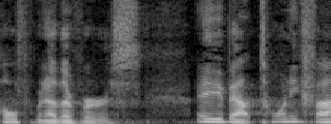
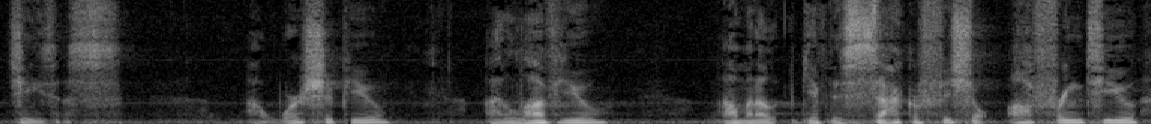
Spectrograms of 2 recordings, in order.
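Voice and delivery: hushed devotion; 3 semitones lower, 7 dB quieter than usual. Retold or imitated. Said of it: "she's like".

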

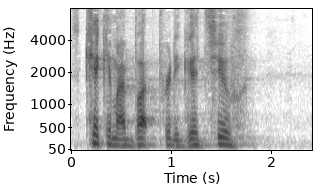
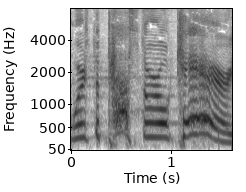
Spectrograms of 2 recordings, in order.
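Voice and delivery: mock indignant whine; 10 semitones higher, 6 dB louder than usual. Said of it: "I stood up, I'm like".

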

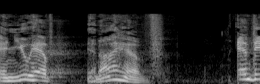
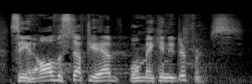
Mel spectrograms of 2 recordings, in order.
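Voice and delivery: ordinary talk

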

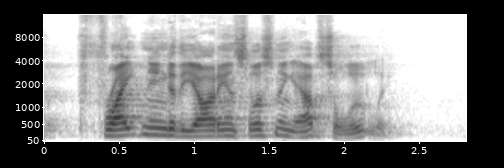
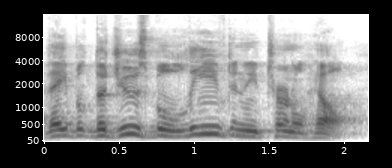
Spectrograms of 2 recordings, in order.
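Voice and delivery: ordinary delivery

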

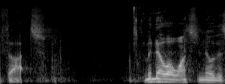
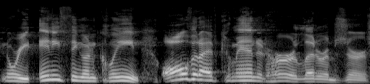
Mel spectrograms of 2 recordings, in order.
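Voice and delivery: raised, emphatic Bible reading voice; scripture reading; 8 semitones higher than usual. Acted. Pastor reading Judges to the church, emphatic reading voice. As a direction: proclaim the verses to the congregation. Reads verses twelve to fourteen.

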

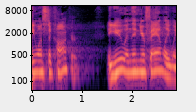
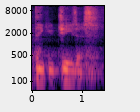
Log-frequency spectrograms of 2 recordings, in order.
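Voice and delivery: softer, slow, half-laughing thanks; relieved murmur; 5 semitones lower, 6 dB quieter, slower than usual. Retold or imitated. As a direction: breathe out relief with a little laugh. Relieved nobody opened the door.

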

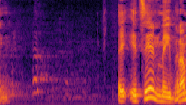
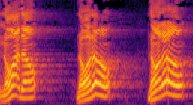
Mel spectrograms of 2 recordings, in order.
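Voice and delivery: higher-pitched, protesting re-enacted argument; insistent refusal; 9 semitones higher, 4 dB louder than usual. Arguing out loud with God in the hallway, insistent. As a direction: dig in and protest, pitch climbing.

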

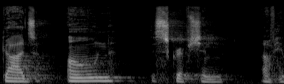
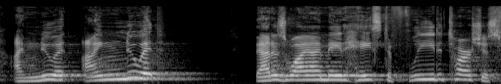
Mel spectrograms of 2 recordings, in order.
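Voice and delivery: loud, higher, exasperated Jonah who saw it coming; 4 semitones higher, 7 dB louder than usual. Acted. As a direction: pastor voicing Jonah railing at God, loud exasperated outburst. Preacher voices Jonah's angry complaint.

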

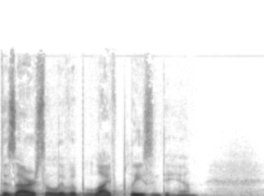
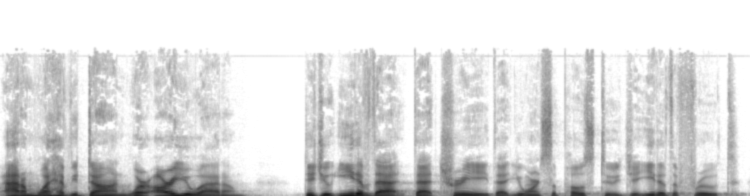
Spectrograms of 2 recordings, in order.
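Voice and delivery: loud, higher stern demand; mock angry voice; 4 semitones higher, 5 dB louder than usual. Pastor mimicking an angry God calling Adam, loud and harsh. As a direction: call out Adam like a furious judge. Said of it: "speaking to Adam in an angry voice".

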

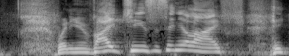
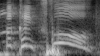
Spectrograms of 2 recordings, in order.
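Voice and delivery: very high squeaky voice; small squeaky answer; squeaky puppet voice. Pretend. Puppet countdown.

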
